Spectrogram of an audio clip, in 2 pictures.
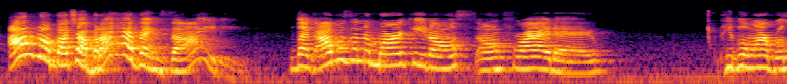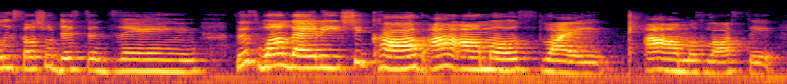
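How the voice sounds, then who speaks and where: A woman's voice: on the high side, pushed and bright, muffled recording. A woman hosting a live Q&A, reading viewer comments and answering in a blunt, chatty, profane way. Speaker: livestream host.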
